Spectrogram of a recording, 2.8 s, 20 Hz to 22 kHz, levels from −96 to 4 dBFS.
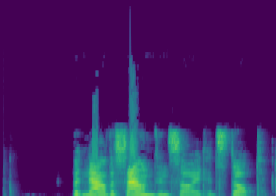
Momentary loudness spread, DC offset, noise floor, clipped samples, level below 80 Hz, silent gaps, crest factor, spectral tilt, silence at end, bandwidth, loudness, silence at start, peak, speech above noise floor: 12 LU; under 0.1%; -78 dBFS; under 0.1%; -64 dBFS; none; 22 dB; -2.5 dB/octave; 0.15 s; 15 kHz; -19 LUFS; 0.75 s; 0 dBFS; 57 dB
